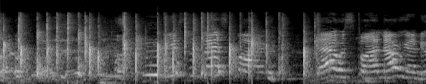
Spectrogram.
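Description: Small audience clapping, irregular and thinning out after about three seconds, as voices start talking near the end.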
